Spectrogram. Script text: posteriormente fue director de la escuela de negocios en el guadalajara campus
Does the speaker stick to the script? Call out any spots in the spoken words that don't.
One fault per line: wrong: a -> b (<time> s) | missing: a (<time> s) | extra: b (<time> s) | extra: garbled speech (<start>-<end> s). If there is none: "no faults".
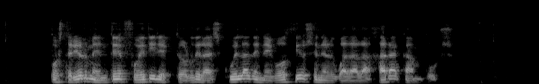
no faults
